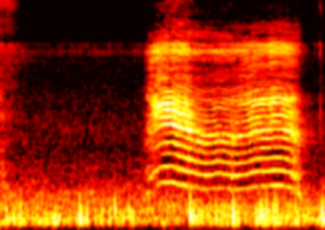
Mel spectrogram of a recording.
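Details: A rowdy pet cat making demands gives one long, loud meow lasting about a second and a half, steady with a slight waver and sharp start, after quiet low thumps and faint household sounds.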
